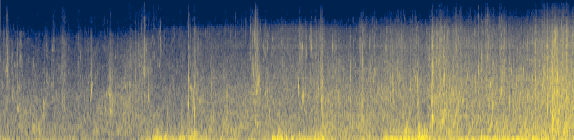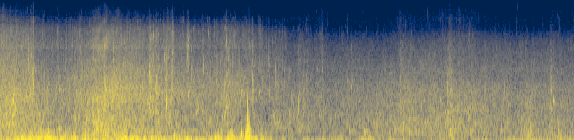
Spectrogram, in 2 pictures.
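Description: Sea kayak moving through calm water: paddle splashes and drips and water rushing along the hull, with wind buffeting the microphone. The buffeting is heaviest through the middle and eases off after about twelve seconds.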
